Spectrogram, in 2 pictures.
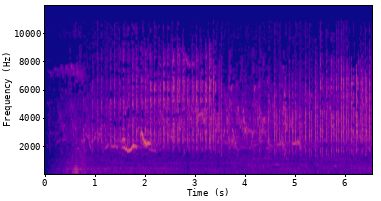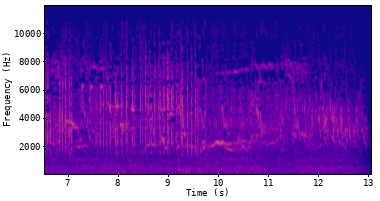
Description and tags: The harsh call from a Warbler. Primo EM172 capsules inside widscreens, FEL Microphone Amplifier BMA2, PCM-M10 recorder
nature, forest, Warbler, birdsong, spring, birds, field-recording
